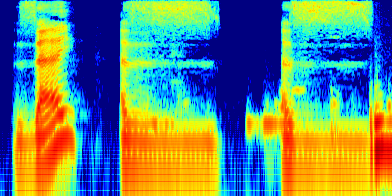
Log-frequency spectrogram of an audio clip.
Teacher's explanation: ujung lidah bertemu dengan gigi seri bagian bawah, yaitu huruf zai, huruf sin, dan huruf sod, yang artinya berdesis, seperti desisan suara ular. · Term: sifat sofir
